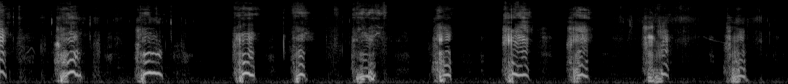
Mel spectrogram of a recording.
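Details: An excited female pet dog digs in backyard mole trenches, letting out a steady run of hoarse, goose-like honking snorts, roughly ten bursts spaced under a second apart, each with a brief wavering nasal tone.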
